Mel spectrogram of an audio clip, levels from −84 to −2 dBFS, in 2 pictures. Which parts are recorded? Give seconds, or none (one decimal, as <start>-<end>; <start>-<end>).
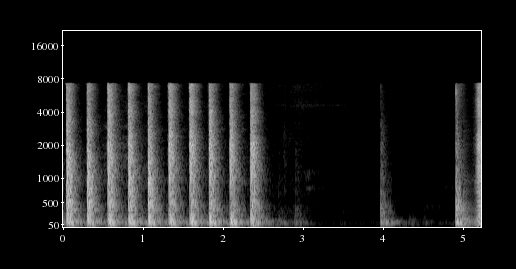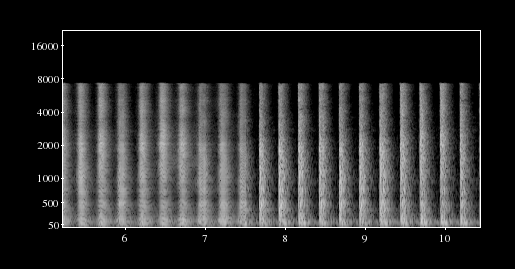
0.0-5.0; 7.5-10.4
